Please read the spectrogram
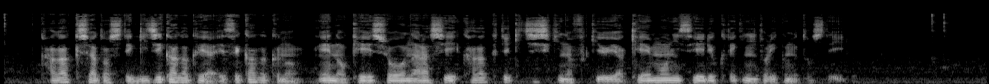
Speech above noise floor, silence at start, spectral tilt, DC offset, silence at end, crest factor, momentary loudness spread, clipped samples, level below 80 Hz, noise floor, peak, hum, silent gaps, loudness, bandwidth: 34 dB; 0.4 s; -4 dB/octave; under 0.1%; 1.45 s; 20 dB; 10 LU; under 0.1%; -42 dBFS; -57 dBFS; -4 dBFS; none; none; -23 LUFS; 11.5 kHz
